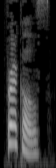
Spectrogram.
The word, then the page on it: freckles: British English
